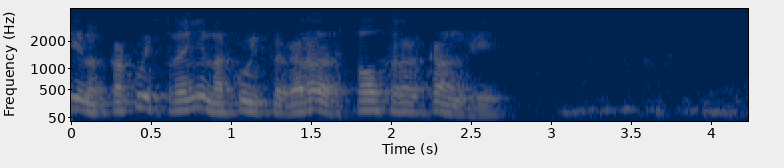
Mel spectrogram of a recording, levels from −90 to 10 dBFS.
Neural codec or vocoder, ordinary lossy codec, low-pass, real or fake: codec, 16 kHz, 4 kbps, FunCodec, trained on Chinese and English, 50 frames a second; AAC, 16 kbps; 3.6 kHz; fake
